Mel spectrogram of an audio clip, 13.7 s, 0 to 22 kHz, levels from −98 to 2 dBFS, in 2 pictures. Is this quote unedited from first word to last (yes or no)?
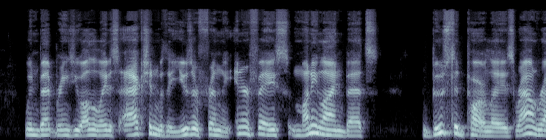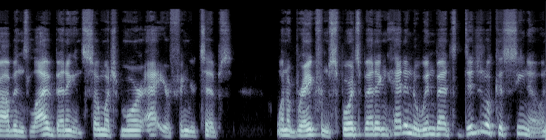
no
